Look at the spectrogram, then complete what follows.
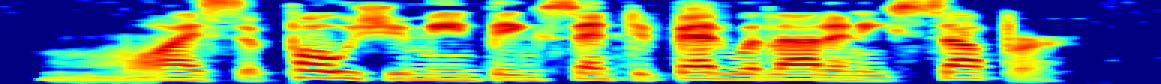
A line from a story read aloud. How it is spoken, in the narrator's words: said scornfully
